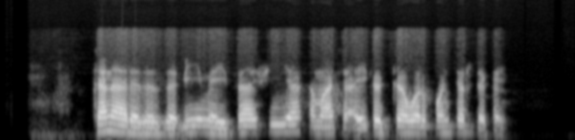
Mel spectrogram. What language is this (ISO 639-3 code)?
hau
